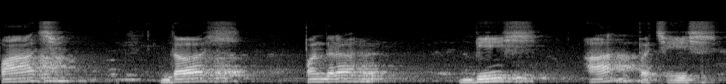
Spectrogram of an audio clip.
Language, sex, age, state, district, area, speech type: Maithili, male, 60+, Bihar, Madhubani, rural, spontaneous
